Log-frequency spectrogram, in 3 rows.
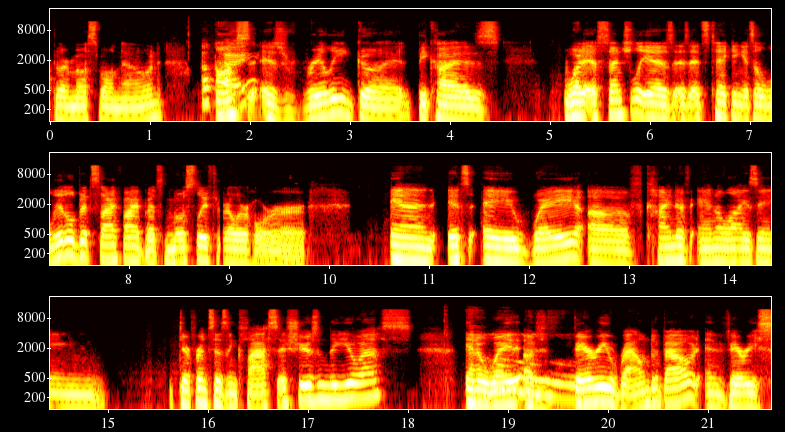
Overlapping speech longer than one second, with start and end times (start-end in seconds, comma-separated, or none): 18.6-20.0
